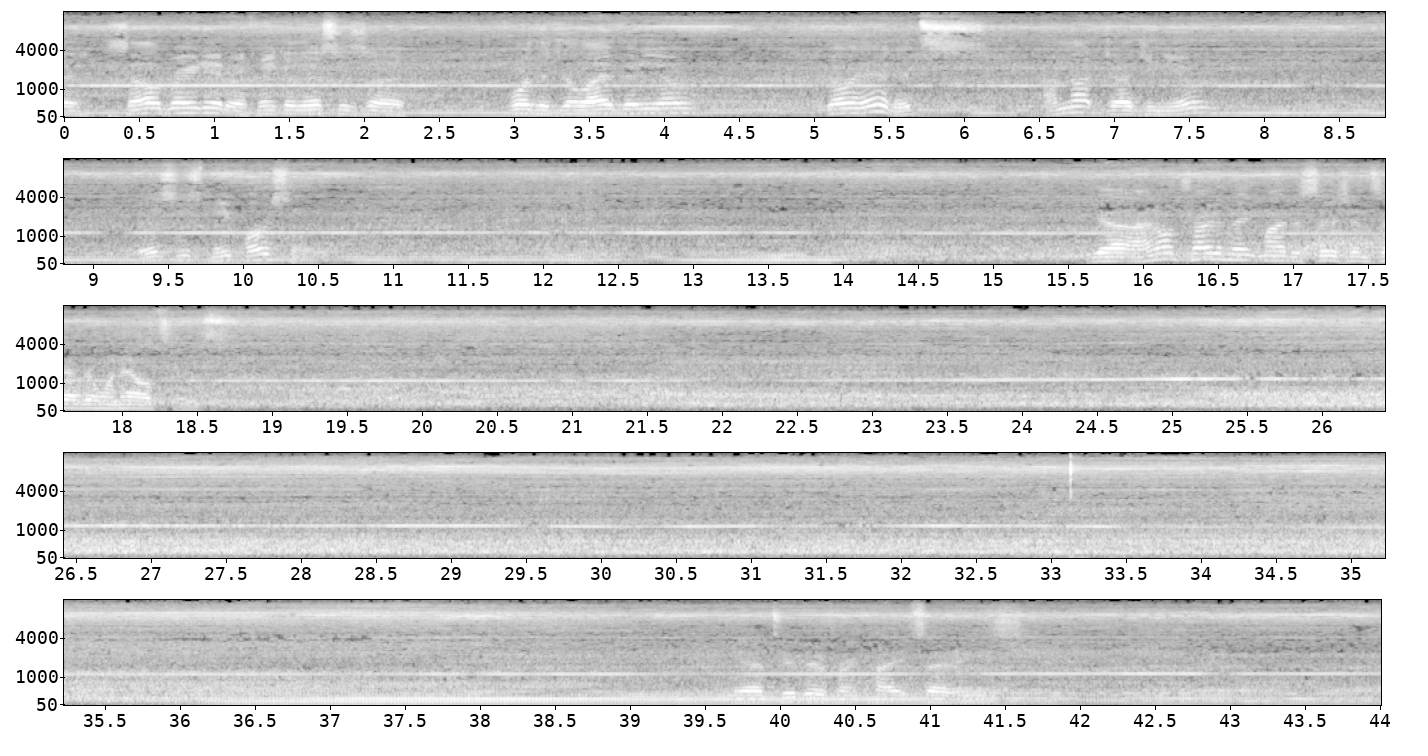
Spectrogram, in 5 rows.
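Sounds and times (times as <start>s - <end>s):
vacuum cleaner running: 0.0s - 44.0s
click: 33.1s - 33.3s.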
